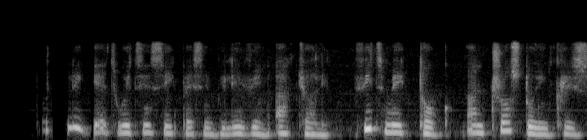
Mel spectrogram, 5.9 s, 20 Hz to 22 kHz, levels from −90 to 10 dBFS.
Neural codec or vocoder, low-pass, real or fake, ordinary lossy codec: none; 7.2 kHz; real; Opus, 64 kbps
